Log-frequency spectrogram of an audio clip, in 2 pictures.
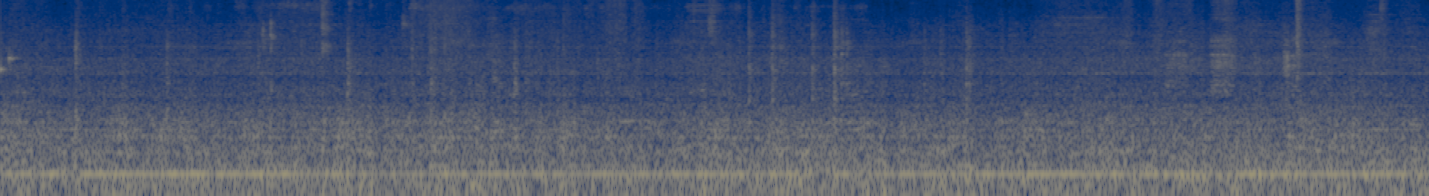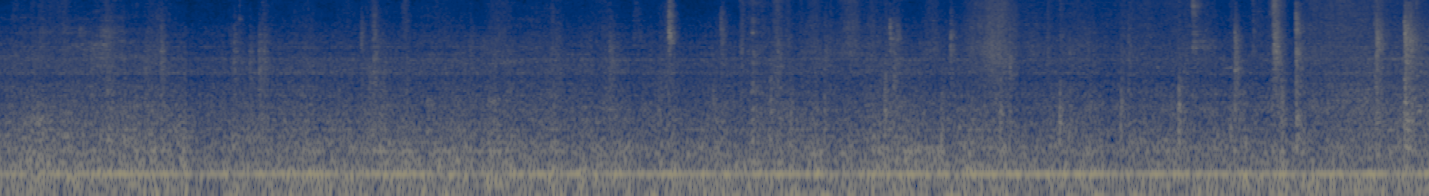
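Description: Passenger train running through a tunnel, heard from inside the coach: a loud, steady rumble of wheels on rail with a steady low hum and faint scattered clicks.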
